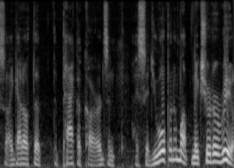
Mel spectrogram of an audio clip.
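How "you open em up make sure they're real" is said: loud. Retold or imitated. Handing cards to a fan.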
